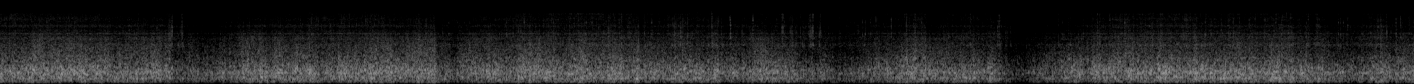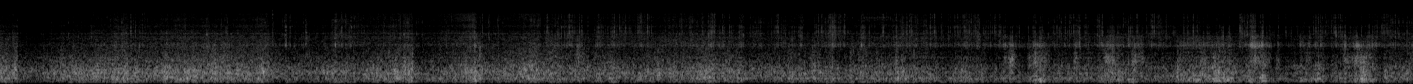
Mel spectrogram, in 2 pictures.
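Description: Wind and road noise from a road bicycle riding at speed: a rushing, gusting noise over the handlebar-mounted camera's microphone, mixed with tyre noise on the asphalt.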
